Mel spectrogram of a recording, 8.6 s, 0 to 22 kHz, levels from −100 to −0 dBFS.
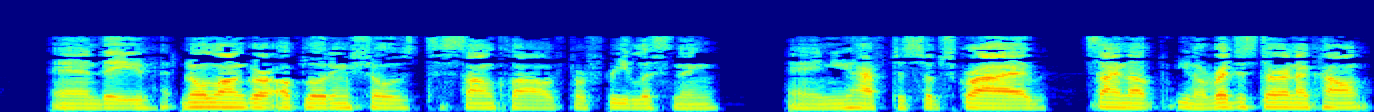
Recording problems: garbled, watery; badly; nothing above 6.5 kHz

